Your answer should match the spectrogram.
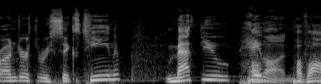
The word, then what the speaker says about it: Pavon: Matthew Pavon. Pavon. Say it again. Pavon. How do you pronounce the first name?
